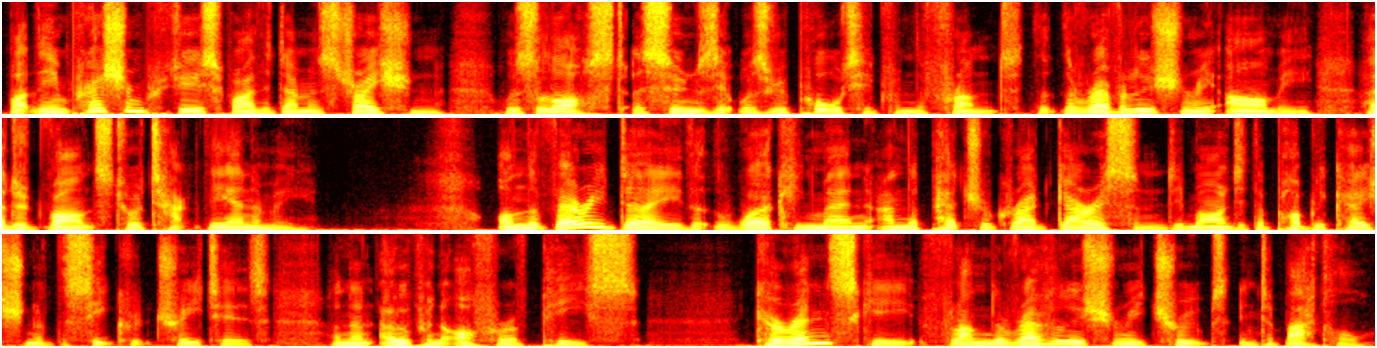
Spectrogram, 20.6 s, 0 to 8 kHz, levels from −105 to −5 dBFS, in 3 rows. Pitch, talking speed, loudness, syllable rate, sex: 130 Hz, 170 wpm, -20 LUFS, 5.8 syllables/s, male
